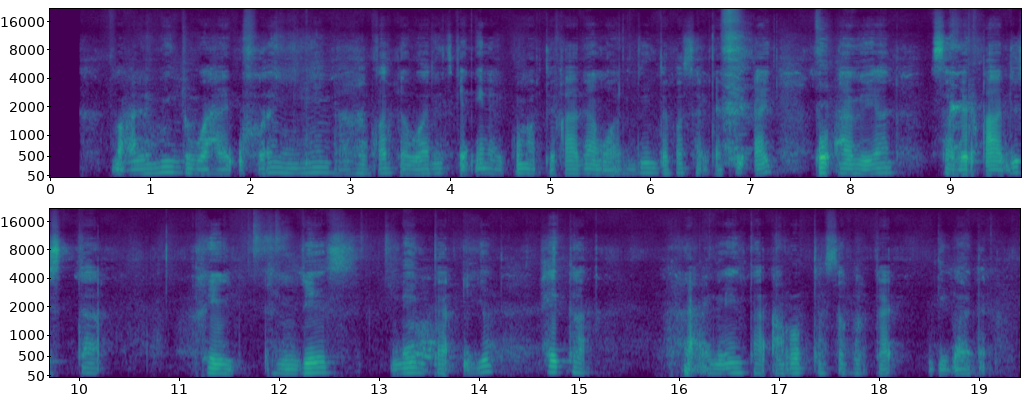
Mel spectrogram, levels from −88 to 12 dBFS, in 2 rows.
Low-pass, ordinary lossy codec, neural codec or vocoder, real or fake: none; none; codec, 44.1 kHz, 3.4 kbps, Pupu-Codec; fake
